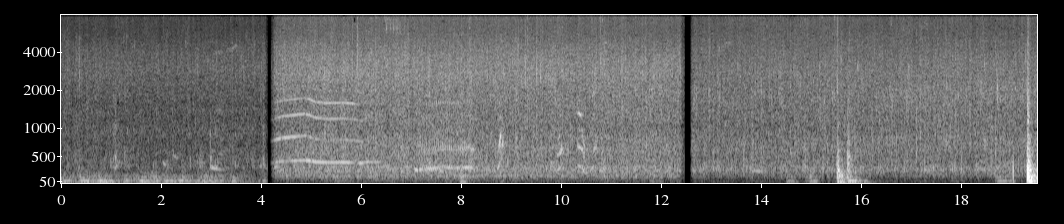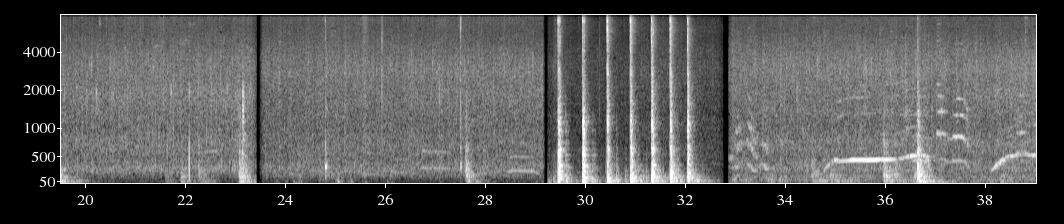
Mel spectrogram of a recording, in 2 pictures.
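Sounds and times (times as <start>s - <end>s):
steady rain falling: 0.0s - 39.0s
quick run of loud knocks: 29.4s - 32.4s.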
